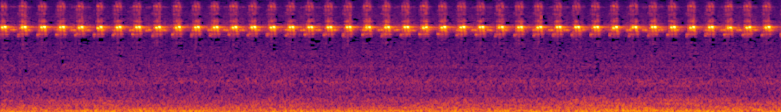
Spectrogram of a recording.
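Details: Insistent cricket chirping, each pulse sharp and high-pitched, repeated quickly and evenly, with a soft low-frequency rustle underneath.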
